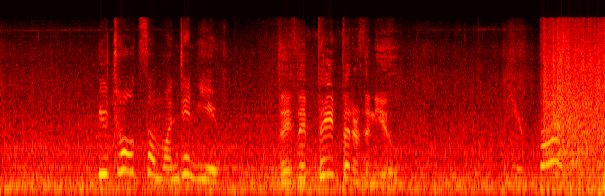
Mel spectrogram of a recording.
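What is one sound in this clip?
A young woman speaks with urgency.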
